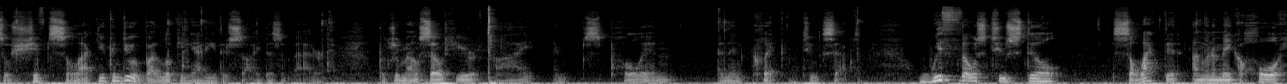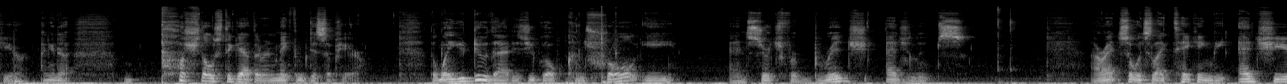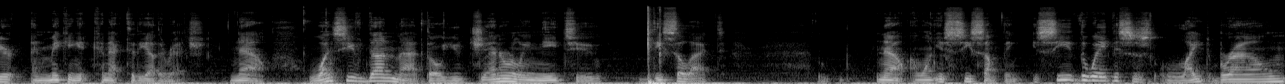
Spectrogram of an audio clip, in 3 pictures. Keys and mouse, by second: 0.9 right click, 1.1 middle click, 4.9 i, 8.7-10.0 middle drag, 19.0 ctrl+e, 25.1-30.4 middle drag, 32.3 a.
